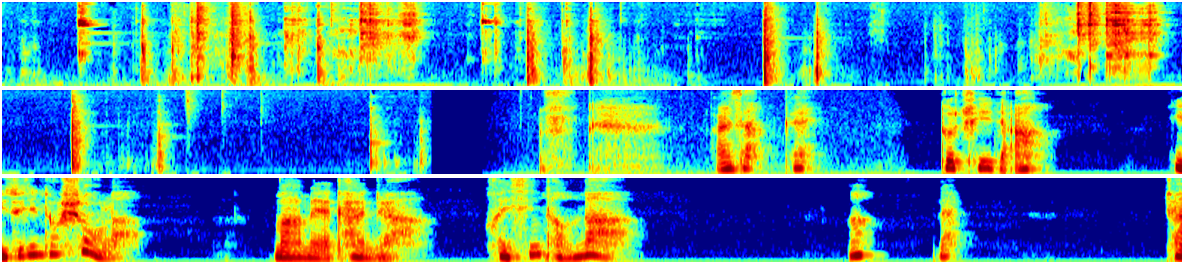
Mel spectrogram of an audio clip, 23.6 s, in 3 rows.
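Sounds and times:
bowls and chopsticks clattering onto a table: 0.4s - 4.0s, 6.4s - 7.8s
speech: 12.7s - 13.3s, 14.1s - 14.8s, 15.7s - 16.6s, 17.6s - 19.9s, 21.4s - 22.1s.

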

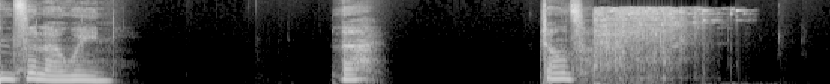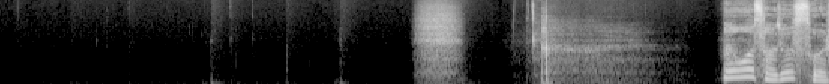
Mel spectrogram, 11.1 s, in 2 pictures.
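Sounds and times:
speech: 0.0s - 0.8s, 2.2s - 2.6s, 3.6s - 4.3s, 10.4s - 11.0s
glass smashing: 4.0s - 5.0s.

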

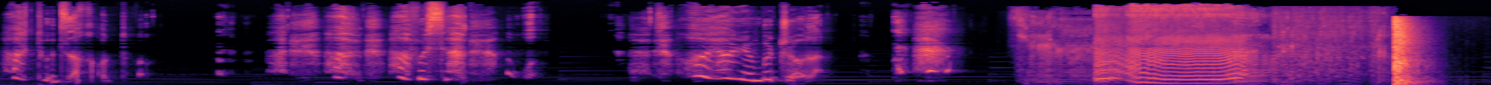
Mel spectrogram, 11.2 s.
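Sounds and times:
speech: 0.2s - 1.0s, 2.4s - 3.8s, 5.2s - 6.2s
buzzy sputtering fart: 7.6s - 10.8s.

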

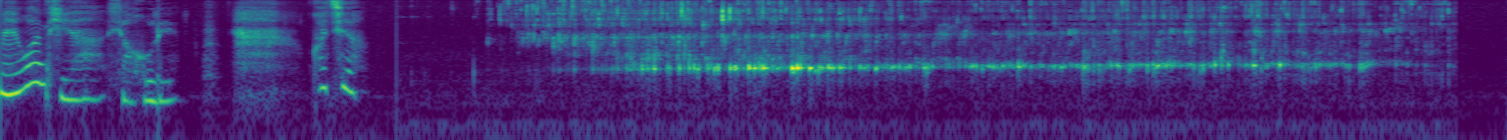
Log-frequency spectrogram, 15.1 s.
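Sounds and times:
speech: 0.0s - 2.6s, 3.2s - 3.7s
pouring a glass of water: 4.5s - 14.6s.

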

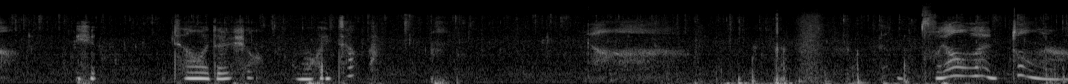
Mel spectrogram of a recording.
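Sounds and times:
heavy rain pouring down: 0.0s - 10.6s
speech: 1.8s - 3.7s, 9.4s - 10.6s.

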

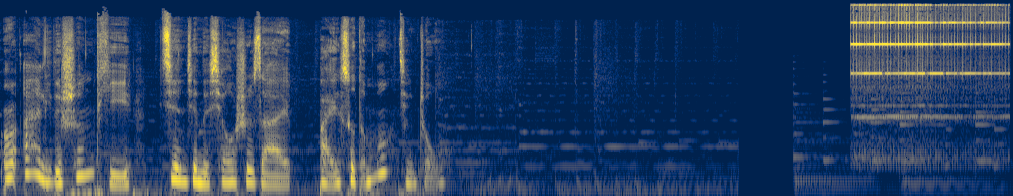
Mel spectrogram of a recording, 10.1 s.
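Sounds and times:
speech: 0.0s - 4.6s
alarm clock ringing: 8.5s - 10.1s.

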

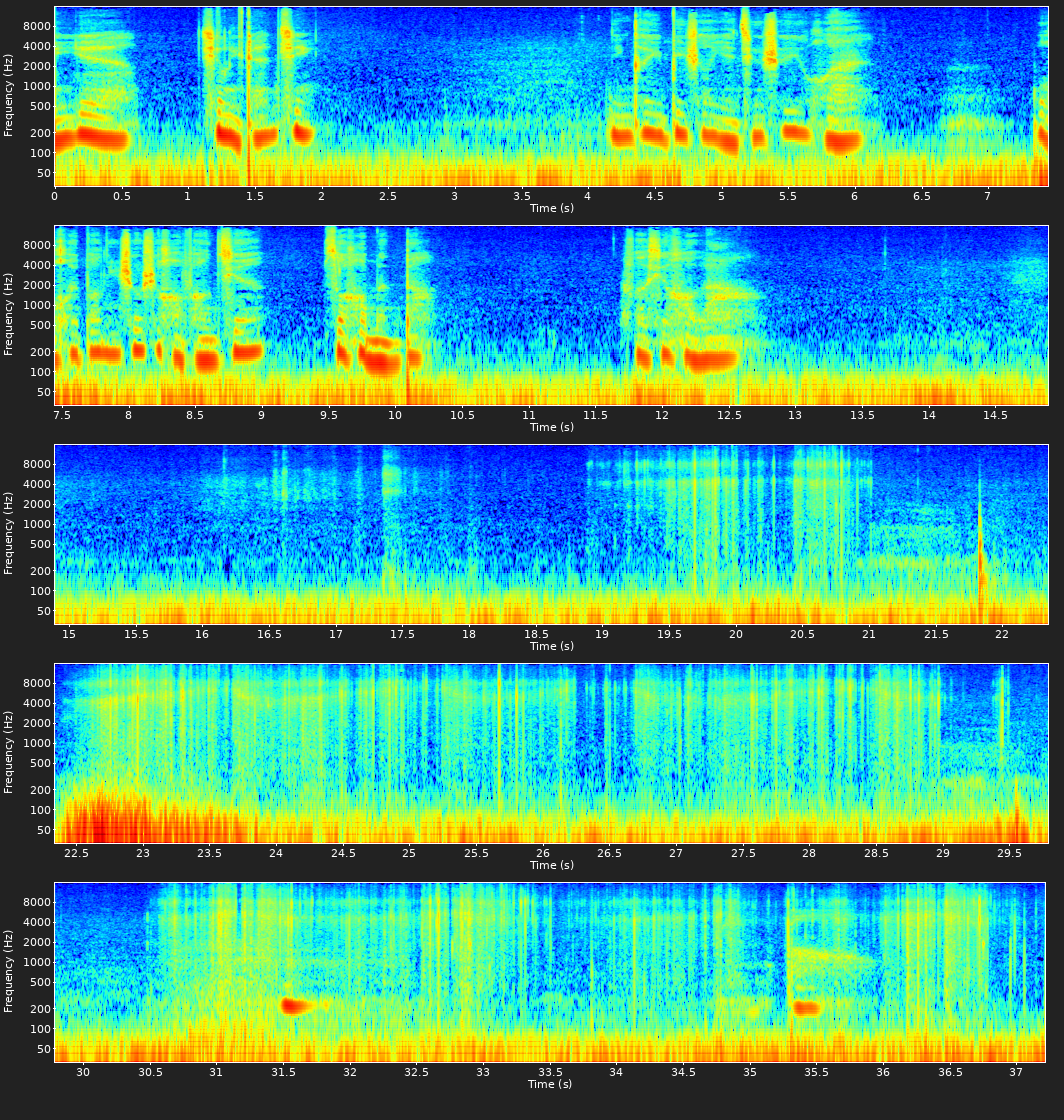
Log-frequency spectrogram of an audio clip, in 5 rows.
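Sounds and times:
speech: 1.1s - 2.0s, 4.2s - 6.1s, 7.4s - 10.3s, 11.7s - 12.7s
rustling: 13.6s - 18.2s, 18.9s - 37.2s
ASMR ear canal scraping: 18.9s - 21.0s, 22.4s - 29.7s, 30.4s - 37.2s.

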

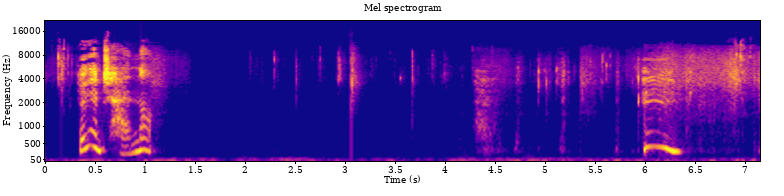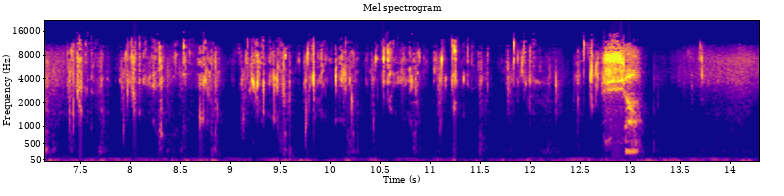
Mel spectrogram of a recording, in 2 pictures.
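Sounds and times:
speech: 0.3s - 1.2s
crunchy chewing of lean chicken muscle meat: 4.0s - 5.9s, 6.6s - 14.1s.

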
